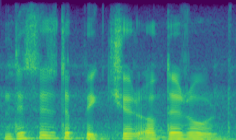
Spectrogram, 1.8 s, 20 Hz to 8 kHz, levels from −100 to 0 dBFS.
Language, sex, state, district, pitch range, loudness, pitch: English, male, Arunachal Pradesh, Lower Dibang Valley, 115-145 Hz, -15 LUFS, 120 Hz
